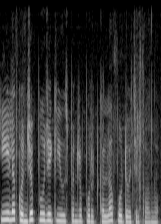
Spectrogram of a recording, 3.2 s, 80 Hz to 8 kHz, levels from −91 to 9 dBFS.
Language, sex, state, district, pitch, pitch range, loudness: Tamil, female, Tamil Nadu, Nilgiris, 205 Hz, 190-230 Hz, -17 LUFS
